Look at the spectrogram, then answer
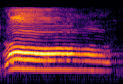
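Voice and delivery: high, loud hammed-up shriek; mock panic scream. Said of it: "our God never goes".

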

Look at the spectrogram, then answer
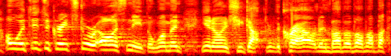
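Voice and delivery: dismissive mock. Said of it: "we don't know".

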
